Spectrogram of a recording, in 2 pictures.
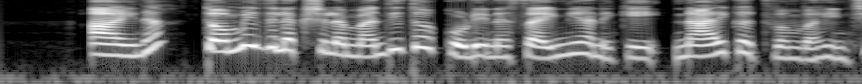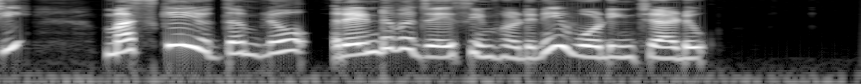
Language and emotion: Telugu, neutral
